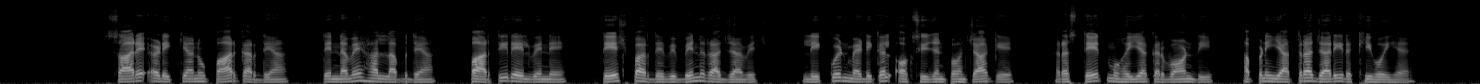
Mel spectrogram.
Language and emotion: Punjabi, neutral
